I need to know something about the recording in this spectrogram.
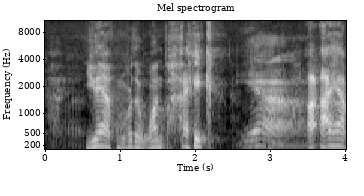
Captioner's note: laughs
